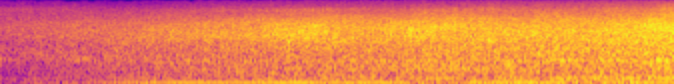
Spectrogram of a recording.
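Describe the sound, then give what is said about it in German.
A steady rumble of travelling-circus wagons and trucks rolling in, with a low engine drone and broad road noise that swells over the first second and then holds, loud, with no voices. “Lauter Zirkuswagen kommen da angerollt. Und Lastwagen.”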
